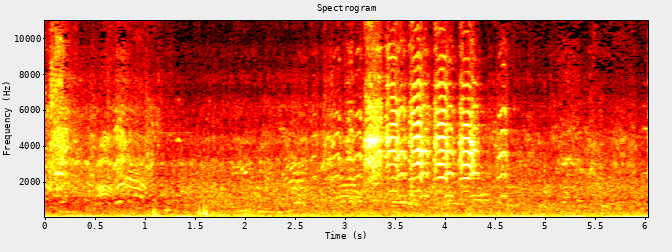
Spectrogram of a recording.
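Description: Outdoor park ambience: a steady low rumble of wind on the microphone and distant traffic, with faint far-off voices. About halfway through, a bird gives a quick run of repeated high chirps lasting about a second and a half.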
